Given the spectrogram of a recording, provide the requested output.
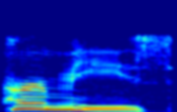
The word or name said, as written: Hermes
